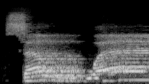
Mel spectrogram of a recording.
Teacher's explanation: Nah, kalau waw tasydid ini jangan lama, jangan dilamakan, hentak.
